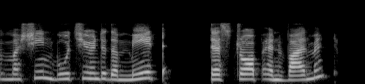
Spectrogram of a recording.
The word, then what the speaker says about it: MATE: As you can see, the machine boots you into the Mate desktop environment. Let me pronounce it M-A-T-E. You can call it whatever you want, Mate or Mate desktop environment.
